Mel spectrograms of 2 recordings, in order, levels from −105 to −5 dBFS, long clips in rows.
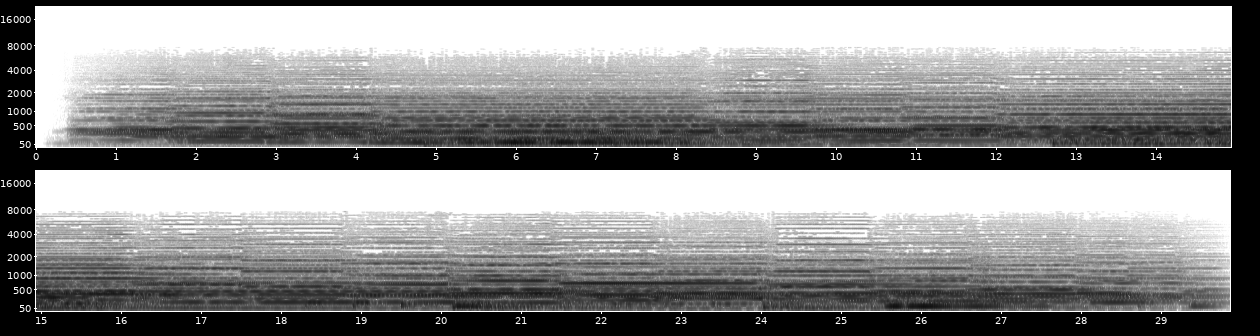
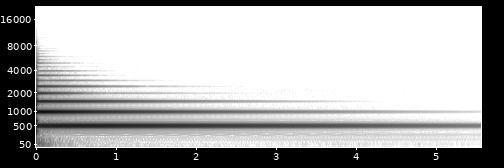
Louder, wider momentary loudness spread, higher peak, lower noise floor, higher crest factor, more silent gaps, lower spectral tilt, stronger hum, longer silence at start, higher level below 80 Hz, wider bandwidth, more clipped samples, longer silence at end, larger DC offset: about the same, -21 LUFS vs -21 LUFS; second, 7 LU vs 25 LU; about the same, -6 dBFS vs -4 dBFS; second, -47 dBFS vs -54 dBFS; about the same, 16 dB vs 18 dB; neither; first, -10.5 dB/octave vs -3.5 dB/octave; second, none vs 50 Hz at -95 dBFS; first, 0.5 s vs 0 s; first, -38 dBFS vs -72 dBFS; first, 5.8 kHz vs 5.2 kHz; neither; second, 0.1 s vs 1.25 s; neither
